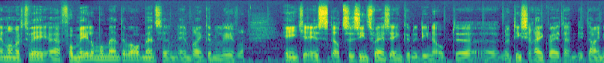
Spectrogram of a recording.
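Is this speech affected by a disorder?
No.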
